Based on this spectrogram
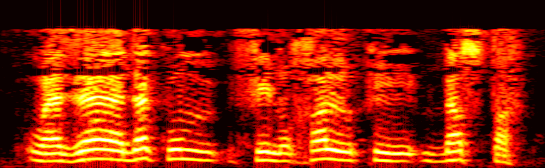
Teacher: قرأ قالون بالصاد قولا واحدا وهي لغة قريش، أبدلت السين صادا لتوافق الطاء في الاستعلاء والإطباق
